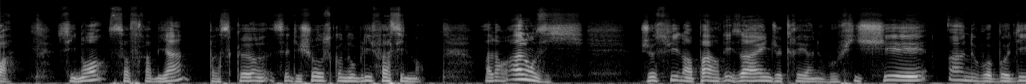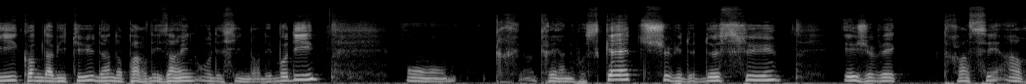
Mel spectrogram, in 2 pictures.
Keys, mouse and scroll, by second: 0.3-0.6 scroll up 2, 2.6-3.0 scroll up 2, 4.9 click, 7.5 click, 9.3 click, 12.7 click, 14.5 click, 17.1 click, 19.0-20.2 right drag.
